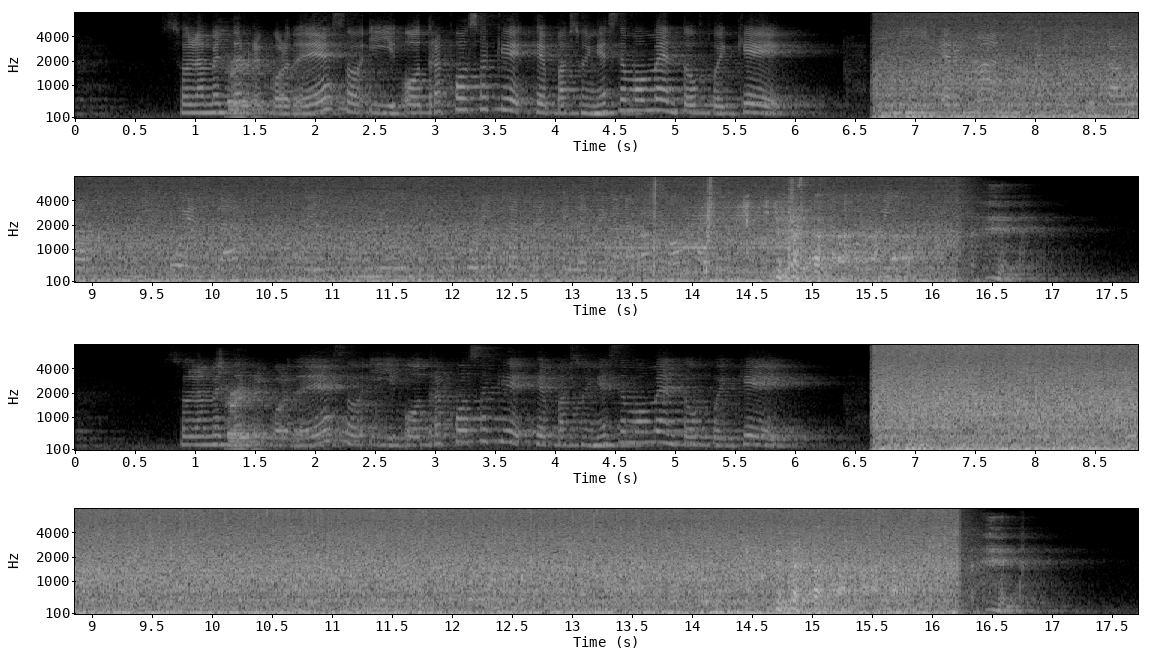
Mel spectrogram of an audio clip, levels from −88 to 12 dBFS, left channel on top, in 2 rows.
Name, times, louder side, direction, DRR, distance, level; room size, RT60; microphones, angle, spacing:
voice 1, 0.9-5.9 6.7-14.9 15.4-15.8, left 3 dB, 70° left, 7 dB, 0.9 m, -35 dB
sound 1, 6.6-16.3, right 7 dB, 65° right, 0.4 m, -23 dB
sound 2, 10.0-15.0, left 3 dB, 40° left, 0.7 m, -31 dB
voice 2, 14.5-15.8 16.3-16.8, right 2 dB, 30° right, 2 dB, 1.3 m, -26 dB
12.5 x 4.9 x 8.4 m, 1.4 s
head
